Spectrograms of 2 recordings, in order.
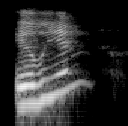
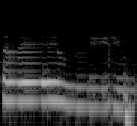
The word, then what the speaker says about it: Eileen: Alien? It's Eileen. I know the spelling is weird.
